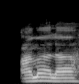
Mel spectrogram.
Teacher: نہیں عین پراپر ادا نہیں ہو رہی نا. عین جو ہے حلق سے آئے گا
